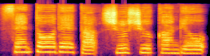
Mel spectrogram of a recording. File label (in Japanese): Voice growth jp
